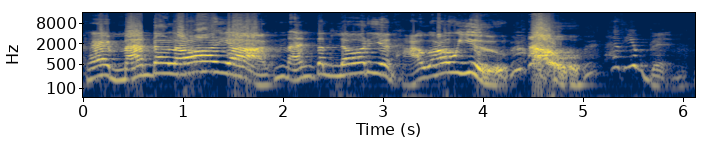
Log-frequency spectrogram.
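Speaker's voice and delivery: high, loud, slow mock hail with a laugh; hammed-up excited greeting; cheery shouted greeting. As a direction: call out to an old friend, overjoyed. Queen greets the Mandalorian.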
